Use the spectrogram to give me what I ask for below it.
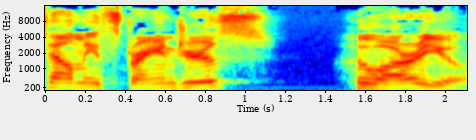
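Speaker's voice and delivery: stately frog monarch voice. Voicing the frog king questioning strangers: frog king addressing strangers. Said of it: "the king lifts his hand to silence the crowd".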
